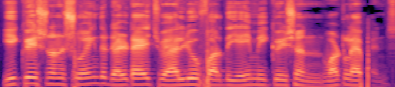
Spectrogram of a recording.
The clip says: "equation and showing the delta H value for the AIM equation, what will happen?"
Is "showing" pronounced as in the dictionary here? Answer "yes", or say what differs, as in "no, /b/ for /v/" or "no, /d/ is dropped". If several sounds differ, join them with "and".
yes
